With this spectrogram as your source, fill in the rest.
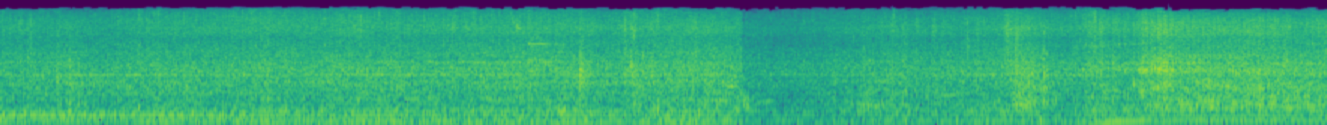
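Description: A rock crawler buggy's engine revs as it climbs over rocks.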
